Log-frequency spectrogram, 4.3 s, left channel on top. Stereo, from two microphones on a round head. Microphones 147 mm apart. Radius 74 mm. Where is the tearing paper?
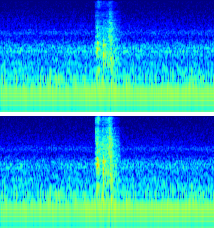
60° right (ahead or behind), 0.8 m.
